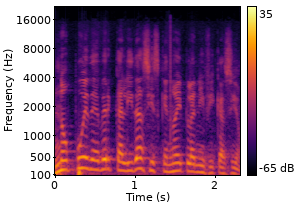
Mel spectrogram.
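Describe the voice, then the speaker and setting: Audible room echo surrounds a man with a high pitch speaking at a moderate pace. His tone is dark and mellow yet shrill. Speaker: university lecturer. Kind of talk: lecture.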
